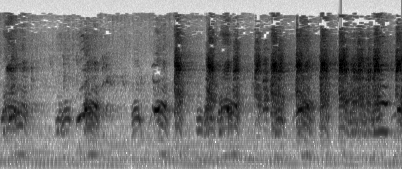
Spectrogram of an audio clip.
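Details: Several guineafowl in a front yard scold a dog. A few scattered harsh notes build into a rapid, continuous grating chatter of short buzzy cries, loud and insistent.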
